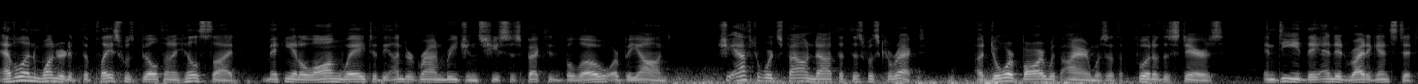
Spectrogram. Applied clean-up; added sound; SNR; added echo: none; Thunder; 10 dB; none.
